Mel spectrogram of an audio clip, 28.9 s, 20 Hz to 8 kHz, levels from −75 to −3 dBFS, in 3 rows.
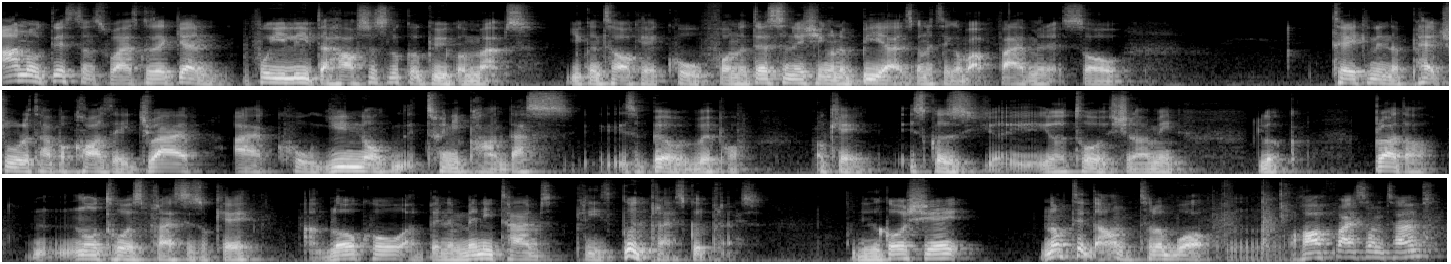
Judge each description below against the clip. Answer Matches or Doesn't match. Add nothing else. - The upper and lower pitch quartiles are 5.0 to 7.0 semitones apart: Doesn't match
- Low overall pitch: Matches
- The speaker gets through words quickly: Matches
